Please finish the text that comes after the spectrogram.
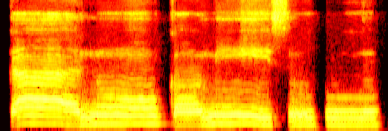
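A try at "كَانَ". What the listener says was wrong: kana bukan kanu ya. Tapi nanya pendek. Kana kanya panjang.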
